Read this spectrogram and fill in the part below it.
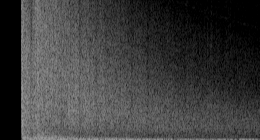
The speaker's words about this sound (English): the entire opening of the cannon clogged up with a big ball of ice. A second later, the entire cannon exploded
